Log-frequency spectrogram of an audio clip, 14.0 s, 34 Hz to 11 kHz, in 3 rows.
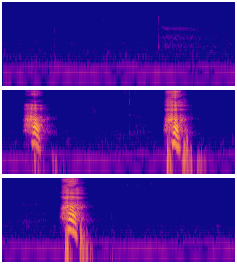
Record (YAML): exhalation_length: 14.0 s
exhalation_amplitude: 15776
exhalation_signal_mean_std_ratio: 0.23
survey_phase: beta (2021-08-13 to 2022-03-07)
age: 45-64
gender: Female
wearing_mask: 'No'
symptom_cough_any: true
symptom_runny_or_blocked_nose: true
symptom_fatigue: true
symptom_headache: true
symptom_change_to_sense_of_smell_or_taste: true
symptom_other: true
smoker_status: Ex-smoker
respiratory_condition_asthma: false
respiratory_condition_other: false
recruitment_source: Test and Trace
submission_delay: 2 days
covid_test_result: Positive
covid_test_method: RT-qPCR
covid_ct_value: 20.4
covid_ct_gene: ORF1ab gene
covid_ct_mean: 21.1
covid_viral_load: 120000 copies/ml
covid_viral_load_category: Low viral load (10K-1M copies/ml)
